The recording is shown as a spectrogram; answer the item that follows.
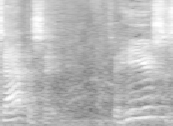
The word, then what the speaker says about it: Appice: stuff and that stuff, he changed his name because Rod called him Appice. So he started going Appice, and then ever since then everybody's going, well, how do you say the name? So my father said Appice, and that's what the family says.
